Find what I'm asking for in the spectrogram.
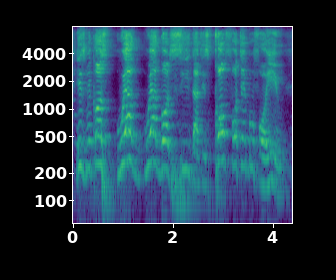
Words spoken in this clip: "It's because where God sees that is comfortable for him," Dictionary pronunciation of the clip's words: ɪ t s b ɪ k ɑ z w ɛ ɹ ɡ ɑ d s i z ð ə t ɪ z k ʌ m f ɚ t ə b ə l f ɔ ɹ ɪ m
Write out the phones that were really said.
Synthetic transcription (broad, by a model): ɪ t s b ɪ k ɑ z w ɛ w ɡ ɑ d s i z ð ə t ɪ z k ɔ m f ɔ t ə b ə l f ɔ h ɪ m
